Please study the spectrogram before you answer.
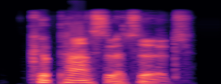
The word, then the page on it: capacitate: British English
